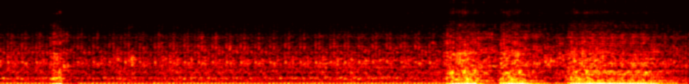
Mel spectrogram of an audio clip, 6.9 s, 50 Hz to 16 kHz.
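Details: John Deere 410 backhoe diesel, first start after a complete engine rebuild, smoking from oil put in cylinders: steady low chug with a few throttle blips picking up cleanly; normal diesel idle.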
